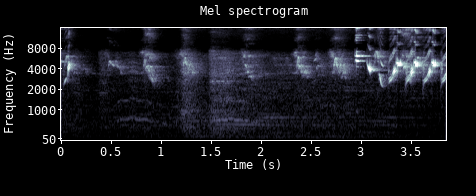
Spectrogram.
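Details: Algerian goldfinch giving scattered high, slurred notes over a faint low background, then bursting into a quick run of bright, sharp twittering chirps at the end.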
